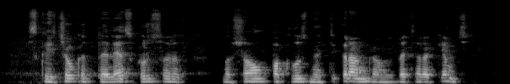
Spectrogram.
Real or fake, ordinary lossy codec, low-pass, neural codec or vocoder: fake; AAC, 64 kbps; 14.4 kHz; vocoder, 44.1 kHz, 128 mel bands every 256 samples, BigVGAN v2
